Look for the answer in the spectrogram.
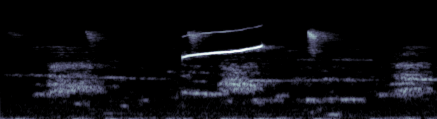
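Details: Relaxed oriental magpie-robin song: a single clear, rising whistle among quieter, buzzy warbles and brief chirps, over a faint low pulsing hum.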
